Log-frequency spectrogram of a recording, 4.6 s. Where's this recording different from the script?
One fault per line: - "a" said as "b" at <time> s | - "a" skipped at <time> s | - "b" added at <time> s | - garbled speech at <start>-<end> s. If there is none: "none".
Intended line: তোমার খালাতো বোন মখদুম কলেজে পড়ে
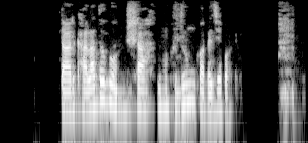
- "তোমার" said as "তার" at 0.9 s
- "শাহ" added at 2.0 s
